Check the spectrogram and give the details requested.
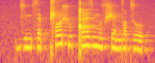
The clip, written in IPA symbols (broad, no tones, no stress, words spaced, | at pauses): d͡zʉmsæpǁɔ ʃuǃæz mozʃændɑd͡zo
